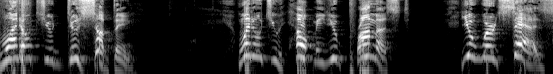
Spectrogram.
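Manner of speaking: put-on, high, demanding, pleading yell. Recalling past pleading with god, the speaker re-enacts yelling at god. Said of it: "I've yelled at God".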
